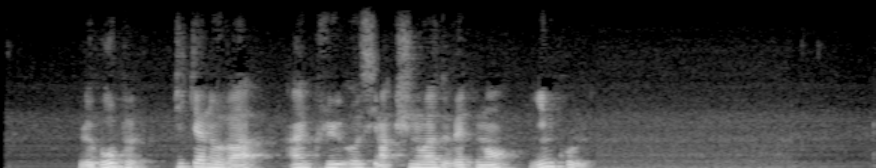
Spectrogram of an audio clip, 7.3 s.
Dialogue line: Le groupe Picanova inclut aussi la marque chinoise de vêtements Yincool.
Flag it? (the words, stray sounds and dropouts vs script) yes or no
yes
